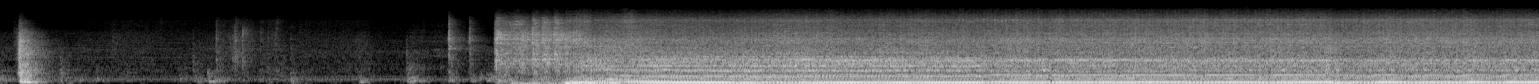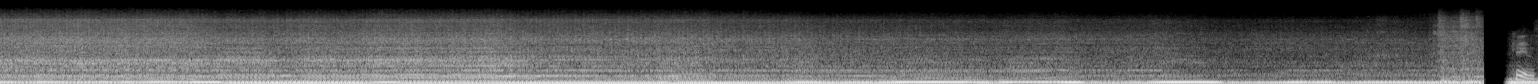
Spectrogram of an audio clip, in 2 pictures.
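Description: Cold start of a 2015 Porsche 911 Carrera 4S (991.1) 3.8-litre naturally aspirated flat-six: after a few quiet clicks, the engine catches about five seconds in with a loud flare of revs, then settles into a steady idle.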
